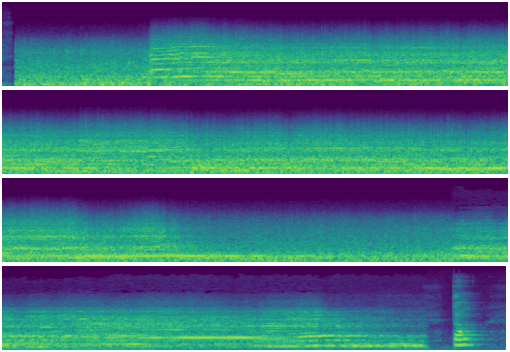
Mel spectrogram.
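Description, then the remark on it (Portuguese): A loud, harsh monster roar made by gloved hands playing the strings of a double bass without a bow, grinding on for over ten seconds in long, rasping swells before shifting tone and cutting off abruptly. “Então cria aquele som característico do Godzilla, aquilo é um som de contrabaixo.”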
